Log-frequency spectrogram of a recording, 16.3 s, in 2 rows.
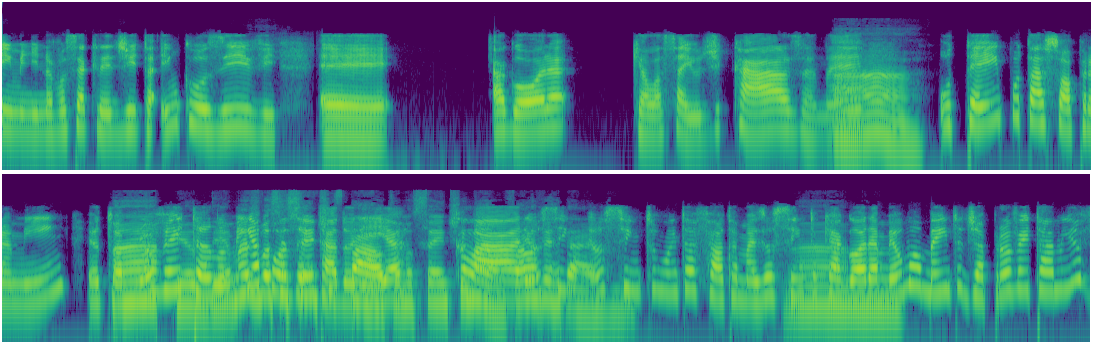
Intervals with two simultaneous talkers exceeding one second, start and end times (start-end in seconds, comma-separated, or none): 9.0-12.9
